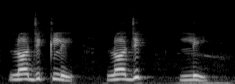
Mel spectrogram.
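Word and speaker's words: logically: है ना, यहाँ पर जो A रहता है ना इसका उच्चारण नहीं होता, लॉजिक फिर ली, A जो है ना गायब से हो जाता है, ठीक है।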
